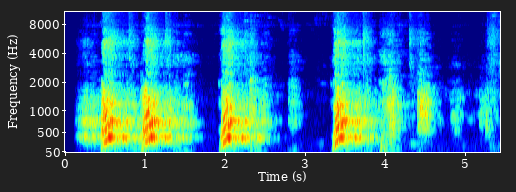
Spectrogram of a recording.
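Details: Great Dane barking: deep, loud, harmonic barks in two close pairs about half a second apart, then a single bark and another pair, with a few softer trailing yips between them.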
